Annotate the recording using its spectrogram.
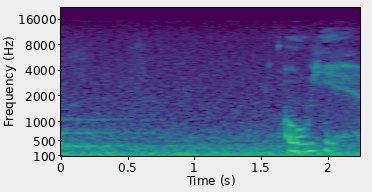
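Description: Quiet room tone, then a short gliding vocal sound from a child near the end.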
